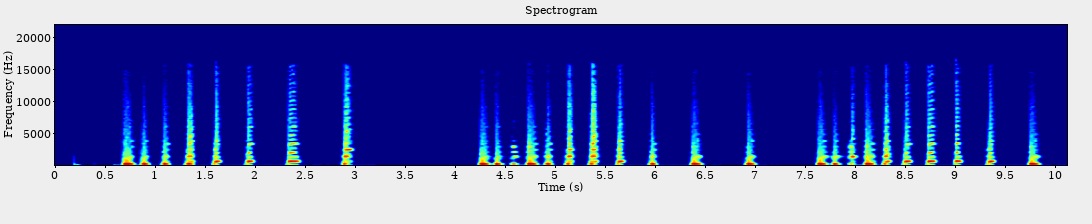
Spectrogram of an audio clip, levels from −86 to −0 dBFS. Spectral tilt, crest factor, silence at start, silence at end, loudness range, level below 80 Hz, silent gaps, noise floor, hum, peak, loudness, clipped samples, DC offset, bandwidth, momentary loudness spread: -4 dB/octave; 14 dB; 0.65 s; 0.3 s; 1 LU; -50 dBFS; none; -88 dBFS; none; -2 dBFS; -16 LUFS; under 0.1%; 0.3%; 11 kHz; 5 LU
